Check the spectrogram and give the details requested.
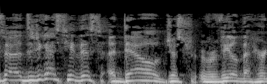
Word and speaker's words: Adele: He came and asked me how I say my name, and I was like, Adele. She was like, hi, Adele. They do Adele? Adele. So it's supposed to be Adele, I guess.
